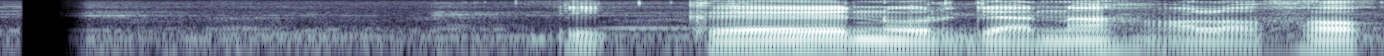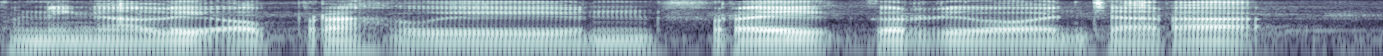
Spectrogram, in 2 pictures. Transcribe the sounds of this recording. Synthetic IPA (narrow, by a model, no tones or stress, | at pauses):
ʔikenurd͡ʒanaɦɔ̰lɔhɔk̚niŋaliʔɔpɾaɦwinfɾejkɨrdiwawaɲt͡ʃaɾa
